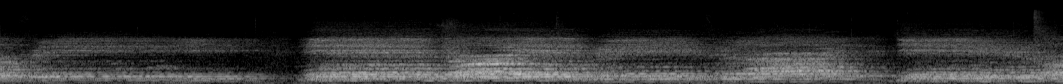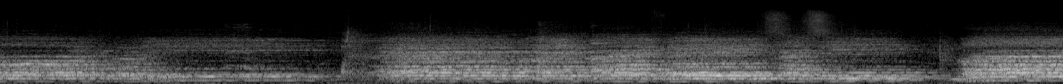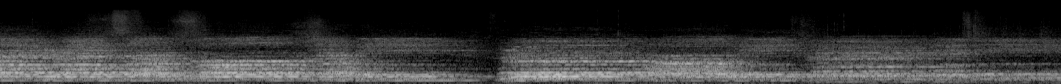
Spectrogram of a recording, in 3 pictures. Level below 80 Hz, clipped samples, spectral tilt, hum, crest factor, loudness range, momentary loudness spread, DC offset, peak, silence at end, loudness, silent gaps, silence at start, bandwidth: -58 dBFS; under 0.1%; -6 dB/octave; none; 18 dB; 6 LU; 12 LU; under 0.1%; -8 dBFS; 0 s; -25 LUFS; none; 0 s; 13.5 kHz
